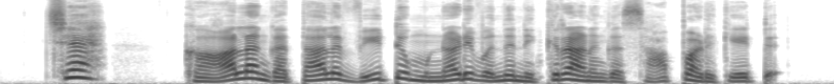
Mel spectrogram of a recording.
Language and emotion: Tamil, disgusted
